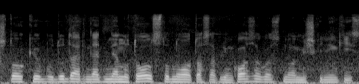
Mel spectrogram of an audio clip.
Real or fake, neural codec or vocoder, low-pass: real; none; 10.8 kHz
